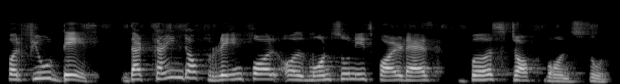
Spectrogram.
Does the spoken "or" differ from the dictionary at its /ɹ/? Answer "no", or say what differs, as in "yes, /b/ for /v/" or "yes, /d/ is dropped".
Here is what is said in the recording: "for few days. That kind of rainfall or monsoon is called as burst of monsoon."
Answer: yes, /l/ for /ɹ/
